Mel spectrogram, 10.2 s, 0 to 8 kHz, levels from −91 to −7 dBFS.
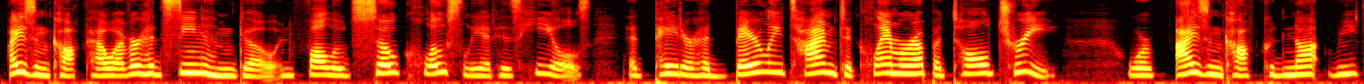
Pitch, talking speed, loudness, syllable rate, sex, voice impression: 240 Hz, 175 wpm, -21 LUFS, 5.0 syllables/s, female, very feminine, young, very thin, tensed, powerful, bright, soft, very clear, fluent, slightly raspy, cute, intellectual, very refreshing, sincere, slightly calm, friendly, slightly reassuring, unique, slightly elegant, wild, slightly sweet, very lively, strict, intense, slightly sharp, light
